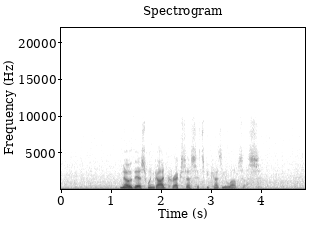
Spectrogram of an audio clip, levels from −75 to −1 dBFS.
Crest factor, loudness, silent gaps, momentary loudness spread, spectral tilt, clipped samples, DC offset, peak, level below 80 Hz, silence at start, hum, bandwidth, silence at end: 20 dB; -34 LUFS; none; 18 LU; -7.5 dB/octave; under 0.1%; under 0.1%; -14 dBFS; -44 dBFS; 0 s; 60 Hz at -45 dBFS; 15.5 kHz; 0 s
